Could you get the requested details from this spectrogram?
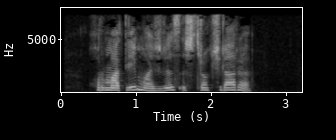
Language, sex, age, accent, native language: Uzbek, female, 19-29, Navoiy, Uzbek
